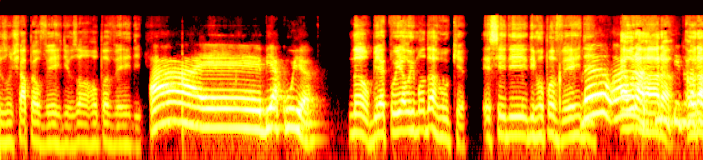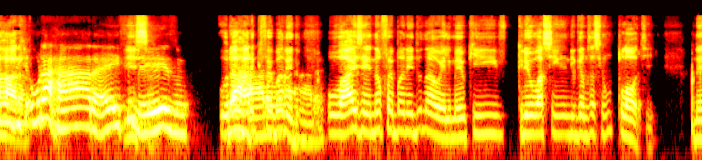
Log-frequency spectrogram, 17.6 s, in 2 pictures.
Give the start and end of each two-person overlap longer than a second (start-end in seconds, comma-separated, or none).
7.2-9.2, 11.5-12.9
